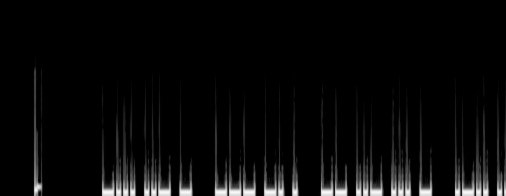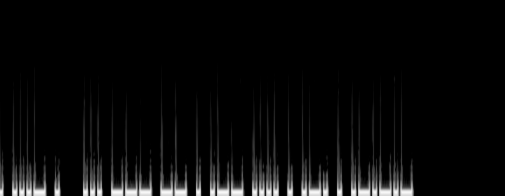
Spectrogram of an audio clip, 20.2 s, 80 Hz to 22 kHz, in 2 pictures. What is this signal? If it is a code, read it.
Morse code, heard as a keyed tone, about 17 wpm, 700 Hz. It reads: BUT ONE MUST LIVE SOMEWHERE.
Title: Sentences from Top 1400 Words 17wpm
